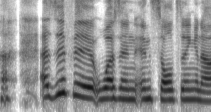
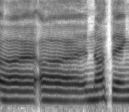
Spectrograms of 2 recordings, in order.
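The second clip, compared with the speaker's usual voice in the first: put-on flustered, caught-off-guard, stammering stumble. Retelling own reply when asked what's wrong: imitating own frazzled reply. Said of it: "And I was just so frazzled".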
